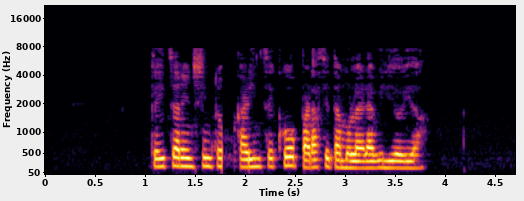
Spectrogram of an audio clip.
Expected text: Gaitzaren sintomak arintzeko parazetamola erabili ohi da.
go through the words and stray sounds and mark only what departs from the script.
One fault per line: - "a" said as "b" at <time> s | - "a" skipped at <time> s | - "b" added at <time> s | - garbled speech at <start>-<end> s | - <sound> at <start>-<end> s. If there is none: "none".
- dropout at 1.8-1.9 s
